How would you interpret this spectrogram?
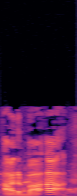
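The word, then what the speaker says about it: أربعة: La razón es que en árabe el 4 se pronuncia Arba'a, e invirtiendo las letras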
